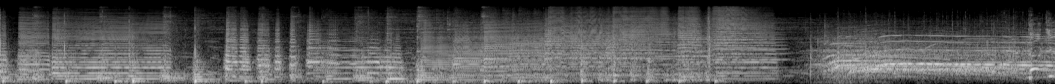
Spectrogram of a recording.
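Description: Dutch street brass band (dweilorkest) of trombones, euphoniums, trumpet and sousaphone playing loudly over a drum beat. The band holds a long final chord that cuts off about eight seconds in, followed by voices shouting and cheering.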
